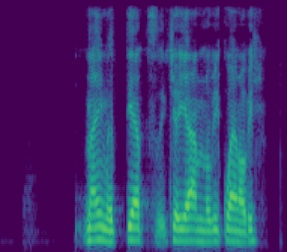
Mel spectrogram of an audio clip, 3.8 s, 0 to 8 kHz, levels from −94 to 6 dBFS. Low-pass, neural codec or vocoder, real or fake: 7.2 kHz; codec, 16 kHz, 4 kbps, FunCodec, trained on LibriTTS, 50 frames a second; fake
